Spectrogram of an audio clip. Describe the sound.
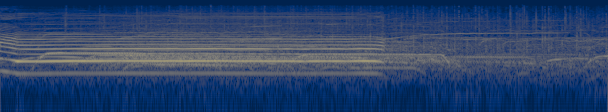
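A festival crowd cheers and applauds loudly, with scattered whoops, over a sustained musical chord that cuts off partway through while the clapping and shouting carry on.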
